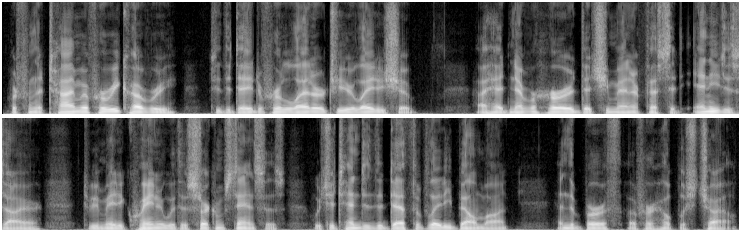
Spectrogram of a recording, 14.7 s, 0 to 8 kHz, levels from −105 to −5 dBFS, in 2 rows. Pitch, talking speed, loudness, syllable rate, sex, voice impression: 85 Hz, 185 wpm, -20 LUFS, 5.6 syllables/s, male, very masculine, adult-like, slightly thick, cool, slightly sincere, slightly calm, slightly kind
